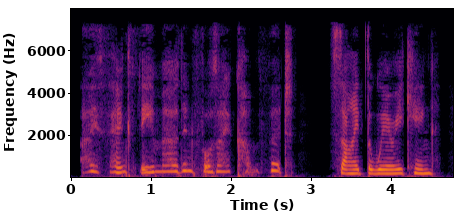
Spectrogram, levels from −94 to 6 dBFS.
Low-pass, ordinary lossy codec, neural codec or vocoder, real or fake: 7.2 kHz; AAC, 32 kbps; none; real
